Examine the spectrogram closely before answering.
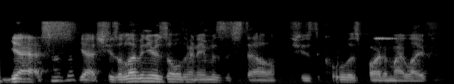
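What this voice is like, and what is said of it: New Jersey accent. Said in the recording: “you have an accent ... for our area, you got an accent ... I'm originally from New Jersey, born and raised”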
